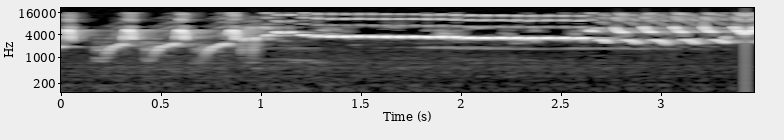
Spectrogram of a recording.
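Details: Canary song with a few sharp upswept notes, a long gently falling whistle, then quick paired trilled notes repeated at a rapid pace.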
